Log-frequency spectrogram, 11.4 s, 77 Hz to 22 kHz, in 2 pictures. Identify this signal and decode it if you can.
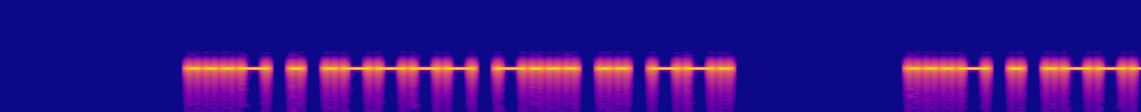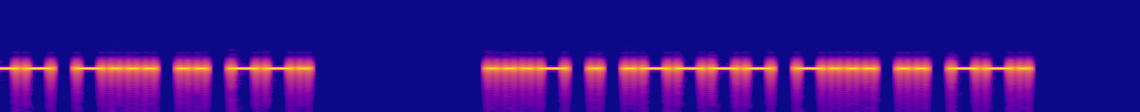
Morse code, heard as a keyed tone, about 28 wpm, 700 Hz. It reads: VE1BIG VE1BIG VE1BIG
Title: DXCC-100 Call Signs - 6 Characters - Repeated 3x - 28wpm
